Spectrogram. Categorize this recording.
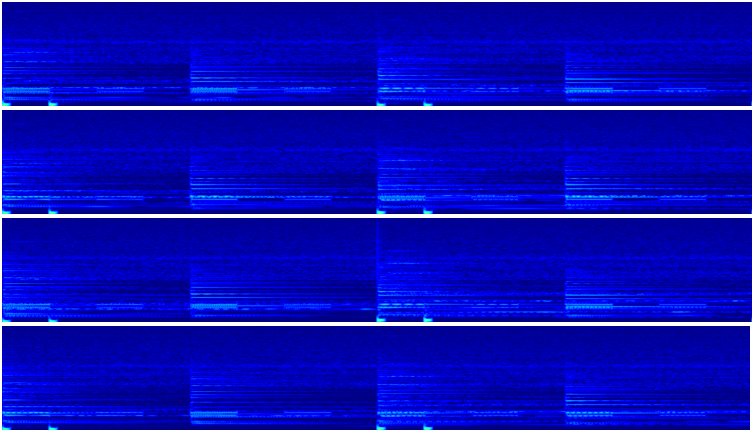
Music > Multiple instruments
